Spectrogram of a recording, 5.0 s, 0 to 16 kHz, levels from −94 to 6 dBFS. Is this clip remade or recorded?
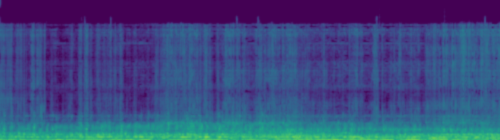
remade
